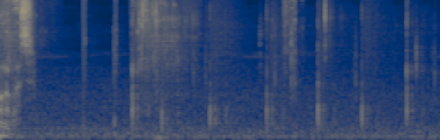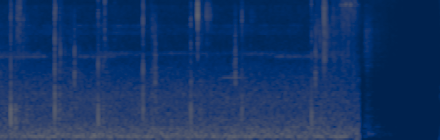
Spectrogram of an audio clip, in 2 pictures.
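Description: Footsteps walk away across a hard floor.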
